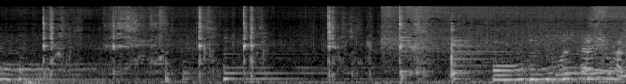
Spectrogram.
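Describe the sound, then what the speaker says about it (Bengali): Spice paste (masala) fries in a pan for a cabbage and paneer dish, with a spoon stirring and scraping in repeated sharp strokes over a soft sizzle, close and clear, no talking. "মশলাটা এইভাবে ভালো করে কষিয়ে দেব।"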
